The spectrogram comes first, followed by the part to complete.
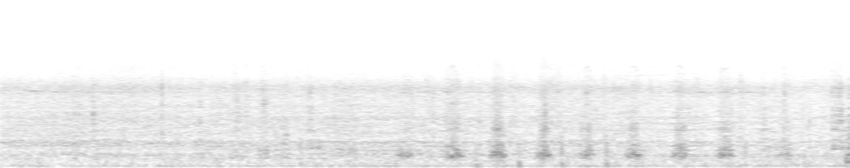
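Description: Honeybees buzzing around an open log hive and a piece of brood comb taken from it. A steady hum runs throughout, and from about halfway louder buzzes come and go a few times a second.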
